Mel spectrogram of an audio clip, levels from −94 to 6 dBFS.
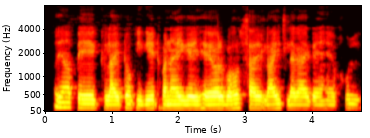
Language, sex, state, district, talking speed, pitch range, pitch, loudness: Hindi, male, Bihar, Supaul, 240 wpm, 110-120 Hz, 115 Hz, -14 LUFS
